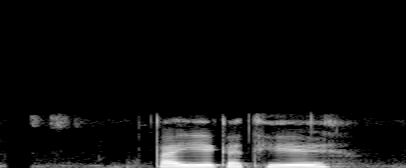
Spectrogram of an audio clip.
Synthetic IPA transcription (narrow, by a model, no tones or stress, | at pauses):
paiekat̪ʰije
